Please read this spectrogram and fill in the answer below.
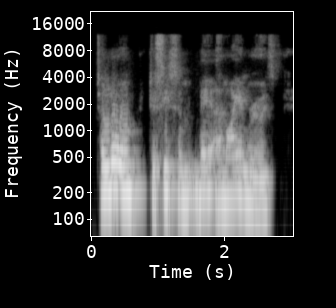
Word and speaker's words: Tulum: was a two-part we went to I always mispronounce it tum Tulum to see some Mayan runes and then we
